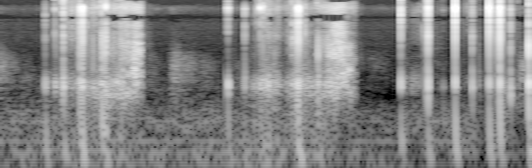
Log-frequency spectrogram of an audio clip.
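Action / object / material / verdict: tap / glass phone back tapped and scratched with fingernails / glass / none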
